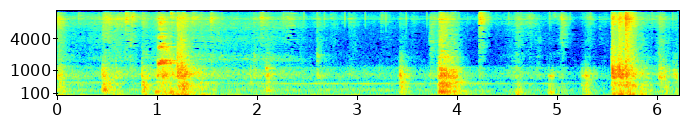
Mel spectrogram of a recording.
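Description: A pet dog making a few short vocal sounds, with some light knocks in between.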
